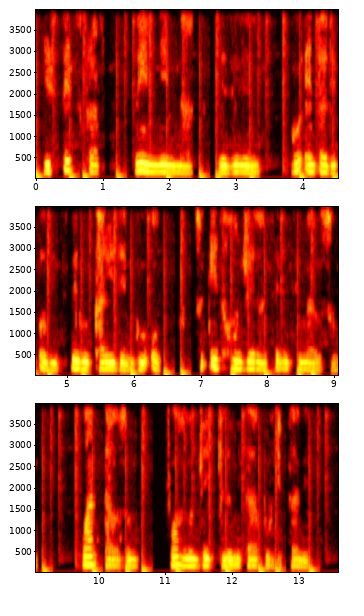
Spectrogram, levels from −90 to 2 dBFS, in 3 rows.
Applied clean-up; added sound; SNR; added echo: none; Bass drum / Drum kit; 13 dB; none.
